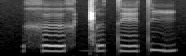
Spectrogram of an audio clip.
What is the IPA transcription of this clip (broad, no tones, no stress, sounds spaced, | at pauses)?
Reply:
x əː x ɡ͡ǁ ə t e t i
